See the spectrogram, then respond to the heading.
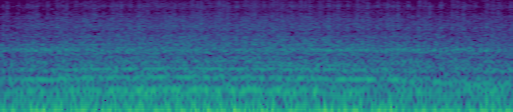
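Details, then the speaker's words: Porsche after repairing mouse-chewed wiring, with four or five wires still unconnected: low, lumpy idle surging and sagging, still wants to die; lack of power to the mass airflow sensor suspected. "she's still rough idling a little bit I still got a couple uh a couple wires to reconnect but uh for the most part sounds good still kind of wants to die"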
